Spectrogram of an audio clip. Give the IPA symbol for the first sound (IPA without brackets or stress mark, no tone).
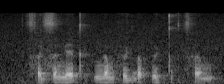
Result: t͡sʰ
